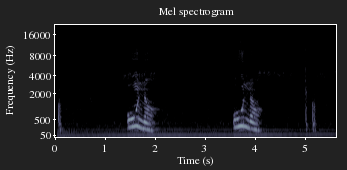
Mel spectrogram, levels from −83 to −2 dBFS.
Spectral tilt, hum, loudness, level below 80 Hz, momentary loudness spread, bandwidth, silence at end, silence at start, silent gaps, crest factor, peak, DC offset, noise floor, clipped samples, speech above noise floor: -6.5 dB/octave; 50 Hz at -65 dBFS; -42 LUFS; -66 dBFS; 25 LU; 15.5 kHz; 0.4 s; 0.05 s; none; 20 dB; -26 dBFS; under 0.1%; -69 dBFS; under 0.1%; 29 dB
